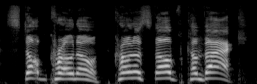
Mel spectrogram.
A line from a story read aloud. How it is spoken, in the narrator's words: a mob of people all shouting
